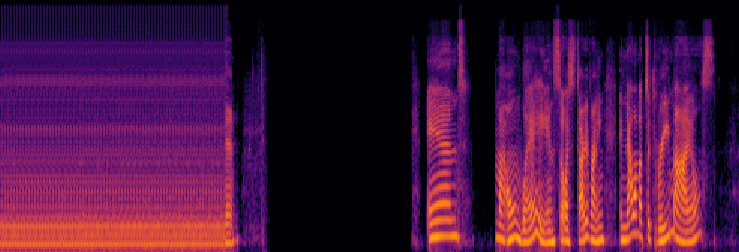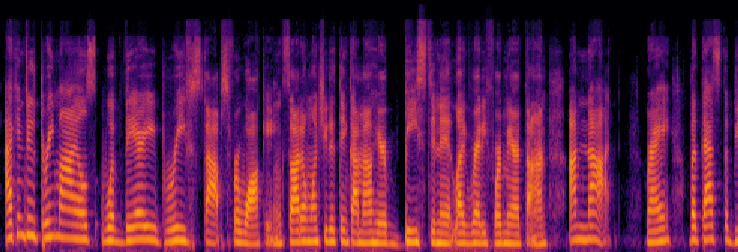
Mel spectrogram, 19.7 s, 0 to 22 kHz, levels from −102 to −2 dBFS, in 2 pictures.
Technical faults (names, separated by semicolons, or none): system hang loop; call audio freeze; jitter buffer speed-up; skip ahead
